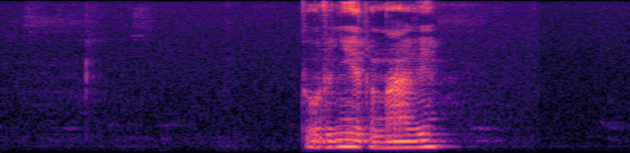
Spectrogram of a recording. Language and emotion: Russian, neutral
